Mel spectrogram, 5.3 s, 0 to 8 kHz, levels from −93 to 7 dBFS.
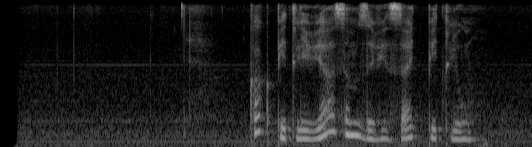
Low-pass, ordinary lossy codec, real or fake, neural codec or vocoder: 7.2 kHz; none; real; none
